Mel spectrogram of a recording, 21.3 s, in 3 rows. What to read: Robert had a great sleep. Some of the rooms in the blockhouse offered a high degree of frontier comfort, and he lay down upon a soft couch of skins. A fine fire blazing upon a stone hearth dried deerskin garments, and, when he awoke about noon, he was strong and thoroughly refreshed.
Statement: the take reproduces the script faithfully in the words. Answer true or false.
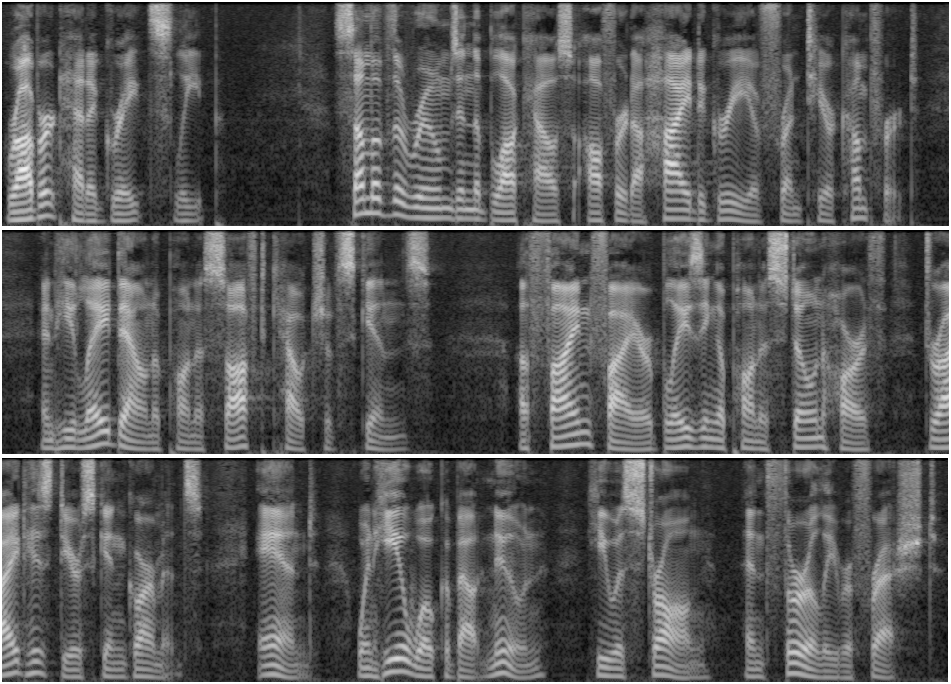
false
